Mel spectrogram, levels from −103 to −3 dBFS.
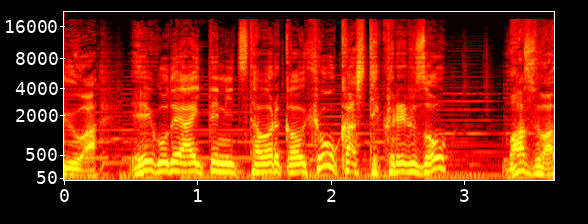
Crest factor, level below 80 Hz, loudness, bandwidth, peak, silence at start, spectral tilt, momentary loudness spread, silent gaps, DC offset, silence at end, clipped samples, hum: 14 dB; -50 dBFS; -28 LUFS; 19 kHz; -14 dBFS; 0 s; -5 dB/octave; 6 LU; none; under 0.1%; 0 s; under 0.1%; none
